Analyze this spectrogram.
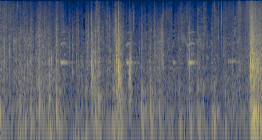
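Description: A wheelbarrow rattles as it is pushed over dirt.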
